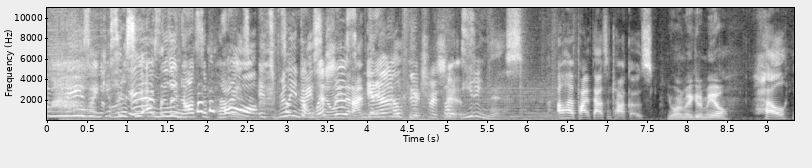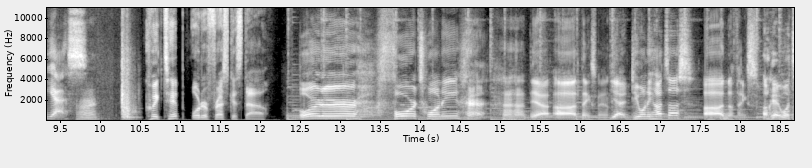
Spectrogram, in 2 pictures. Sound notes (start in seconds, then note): 14.4 chuckles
